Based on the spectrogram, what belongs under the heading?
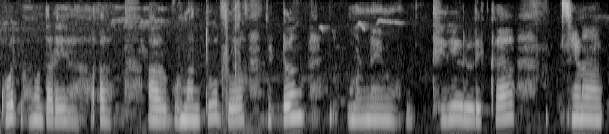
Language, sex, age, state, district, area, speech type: Santali, female, 18-30, Jharkhand, Seraikela Kharsawan, rural, spontaneous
